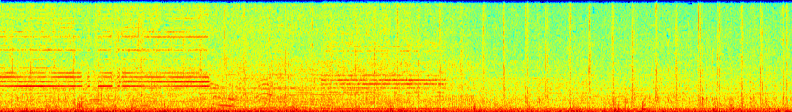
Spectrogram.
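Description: A motorbike engine hums nearby.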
